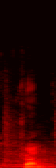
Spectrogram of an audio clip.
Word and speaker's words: Trump: Trump. – Trump. – ¿Lo dije bien? Bien, Es como que tenés que hacer como una che.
